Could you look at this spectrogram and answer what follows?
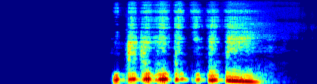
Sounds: Throat clearing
